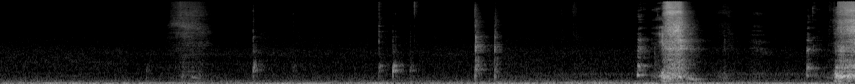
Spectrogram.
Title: Mono's Runny Nose and Sneezing Attack from Pepper (Sample High Quality)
